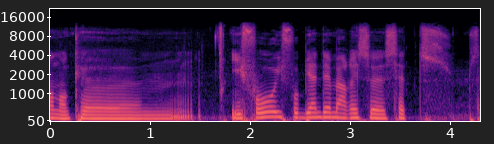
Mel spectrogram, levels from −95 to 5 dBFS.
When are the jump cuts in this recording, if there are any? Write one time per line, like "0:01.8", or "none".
none

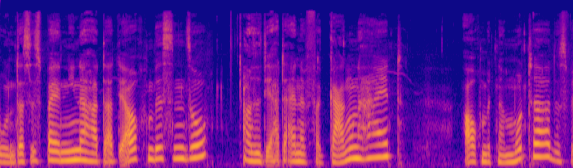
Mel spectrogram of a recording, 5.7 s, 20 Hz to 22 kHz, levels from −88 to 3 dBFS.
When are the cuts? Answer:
none

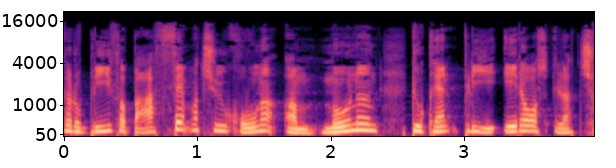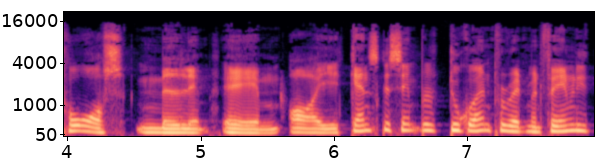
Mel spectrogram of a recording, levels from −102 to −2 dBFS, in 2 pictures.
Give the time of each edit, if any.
0:02.5
0:05.1
0:06.1

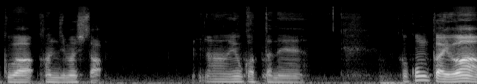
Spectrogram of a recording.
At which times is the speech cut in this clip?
none

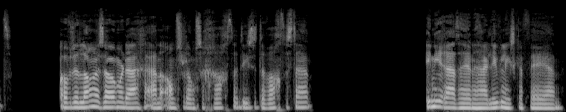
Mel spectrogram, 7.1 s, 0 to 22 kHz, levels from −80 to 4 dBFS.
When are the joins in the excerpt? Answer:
none

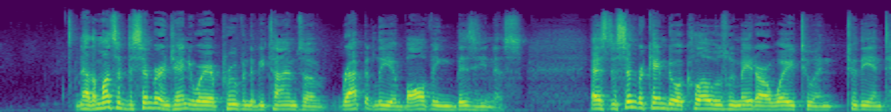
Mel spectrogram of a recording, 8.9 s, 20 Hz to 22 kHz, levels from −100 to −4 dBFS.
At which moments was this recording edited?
none

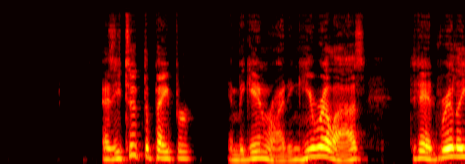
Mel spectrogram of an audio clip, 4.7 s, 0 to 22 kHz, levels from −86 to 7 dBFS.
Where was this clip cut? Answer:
none

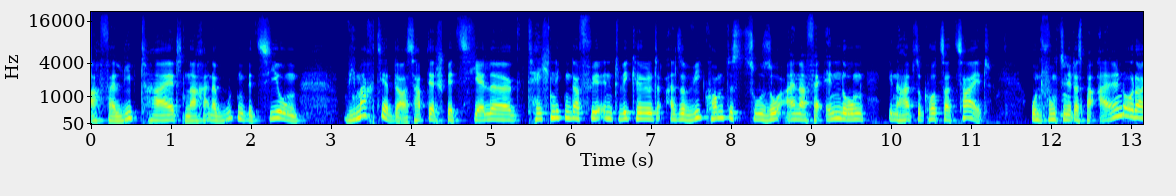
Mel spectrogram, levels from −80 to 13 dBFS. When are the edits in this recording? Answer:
none

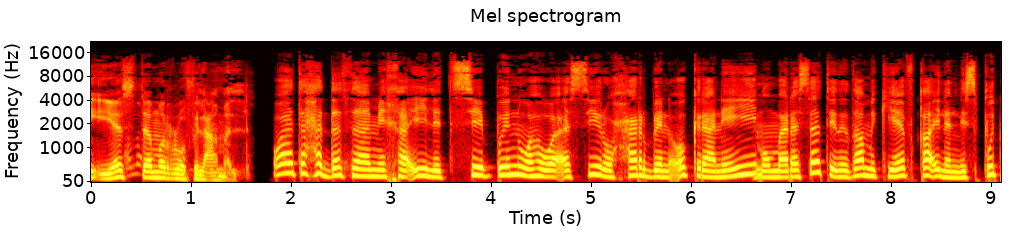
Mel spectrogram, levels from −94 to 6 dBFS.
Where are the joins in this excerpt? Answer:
0:06.6

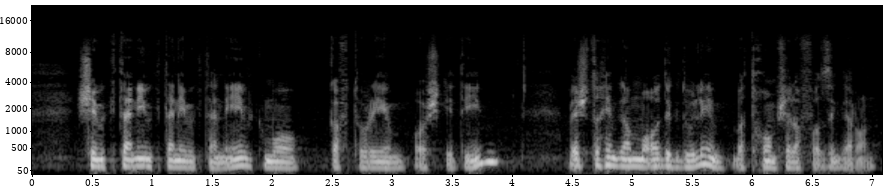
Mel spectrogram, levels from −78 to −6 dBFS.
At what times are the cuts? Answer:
0:03.1

